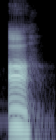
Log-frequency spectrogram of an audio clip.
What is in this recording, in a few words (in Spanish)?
Voz aburrido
